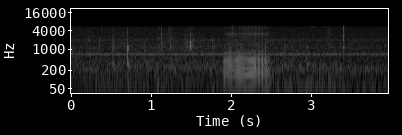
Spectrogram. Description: this is how my blue persian tomcat sleeps :) and snores :D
